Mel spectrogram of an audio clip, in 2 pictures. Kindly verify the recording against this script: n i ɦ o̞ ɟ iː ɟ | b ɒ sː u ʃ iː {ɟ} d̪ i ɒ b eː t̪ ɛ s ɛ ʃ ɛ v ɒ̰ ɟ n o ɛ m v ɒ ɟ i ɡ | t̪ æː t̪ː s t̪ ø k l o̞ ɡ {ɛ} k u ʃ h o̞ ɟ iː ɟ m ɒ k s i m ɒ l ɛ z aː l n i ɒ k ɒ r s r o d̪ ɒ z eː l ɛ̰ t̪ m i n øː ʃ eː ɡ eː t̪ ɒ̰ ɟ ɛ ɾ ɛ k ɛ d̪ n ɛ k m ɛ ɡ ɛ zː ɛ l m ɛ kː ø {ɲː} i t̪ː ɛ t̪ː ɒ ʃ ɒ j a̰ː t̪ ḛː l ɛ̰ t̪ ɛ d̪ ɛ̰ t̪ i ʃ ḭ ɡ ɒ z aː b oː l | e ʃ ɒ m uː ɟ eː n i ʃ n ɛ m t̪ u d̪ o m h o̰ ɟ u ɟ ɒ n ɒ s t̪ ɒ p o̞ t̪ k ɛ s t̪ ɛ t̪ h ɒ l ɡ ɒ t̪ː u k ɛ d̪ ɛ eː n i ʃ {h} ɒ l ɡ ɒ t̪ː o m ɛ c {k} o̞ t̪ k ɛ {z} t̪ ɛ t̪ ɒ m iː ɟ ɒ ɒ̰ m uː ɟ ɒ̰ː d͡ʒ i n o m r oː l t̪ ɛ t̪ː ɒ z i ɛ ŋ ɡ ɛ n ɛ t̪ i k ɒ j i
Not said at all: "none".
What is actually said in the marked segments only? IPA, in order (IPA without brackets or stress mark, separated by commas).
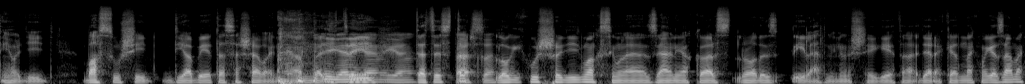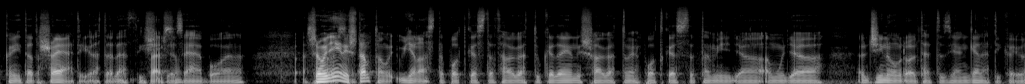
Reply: ɟ, i, ɲː, h, p, s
